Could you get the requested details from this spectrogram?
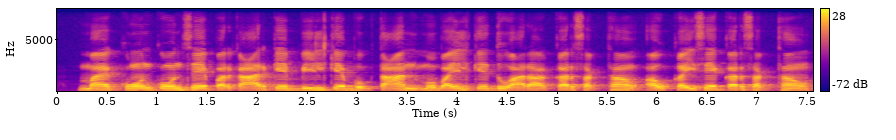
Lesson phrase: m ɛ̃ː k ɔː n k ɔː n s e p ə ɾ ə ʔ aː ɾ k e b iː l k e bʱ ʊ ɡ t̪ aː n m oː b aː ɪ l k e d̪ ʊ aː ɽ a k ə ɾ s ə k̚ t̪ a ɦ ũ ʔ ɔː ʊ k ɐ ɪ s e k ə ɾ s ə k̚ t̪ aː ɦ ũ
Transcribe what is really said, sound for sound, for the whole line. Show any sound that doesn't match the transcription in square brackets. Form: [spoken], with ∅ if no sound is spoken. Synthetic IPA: m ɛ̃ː k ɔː n k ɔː n s e p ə ɾ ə [k] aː ɾ k e b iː l k e bʱ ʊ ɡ t̪ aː n m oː b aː ɪ l k e d̪ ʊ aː [ɾ] a k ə ɾ s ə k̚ t̪ a ɦ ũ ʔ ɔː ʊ k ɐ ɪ s e k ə ɾ s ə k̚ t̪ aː ɦ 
